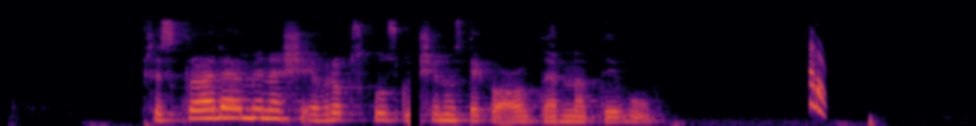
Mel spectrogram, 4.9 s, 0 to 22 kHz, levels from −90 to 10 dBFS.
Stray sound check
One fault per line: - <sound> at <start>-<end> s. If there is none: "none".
- dropout at 2.0-2.1 s
- chirp at 4.0-4.1 s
